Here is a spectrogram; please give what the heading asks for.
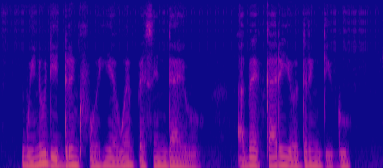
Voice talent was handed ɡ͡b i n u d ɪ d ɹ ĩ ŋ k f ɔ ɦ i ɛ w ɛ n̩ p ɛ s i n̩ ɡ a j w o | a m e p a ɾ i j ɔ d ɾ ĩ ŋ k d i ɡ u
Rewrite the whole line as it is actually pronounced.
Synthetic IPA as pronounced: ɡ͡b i n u d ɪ d ɾ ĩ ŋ k f ɔ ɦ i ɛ w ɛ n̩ p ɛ s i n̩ d a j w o | a b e k a ɾ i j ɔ d ɾ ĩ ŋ k d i ɡ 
